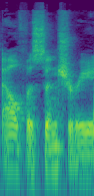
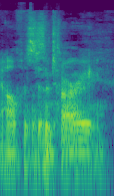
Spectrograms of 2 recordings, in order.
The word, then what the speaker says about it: Alpha Centauri: Well, we also have the Kirk misspelling in, or mispronunciation in Tomorrow is Yesterday, where he says Alpha Century, and he's supposed to be saying Alpha Centauri.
